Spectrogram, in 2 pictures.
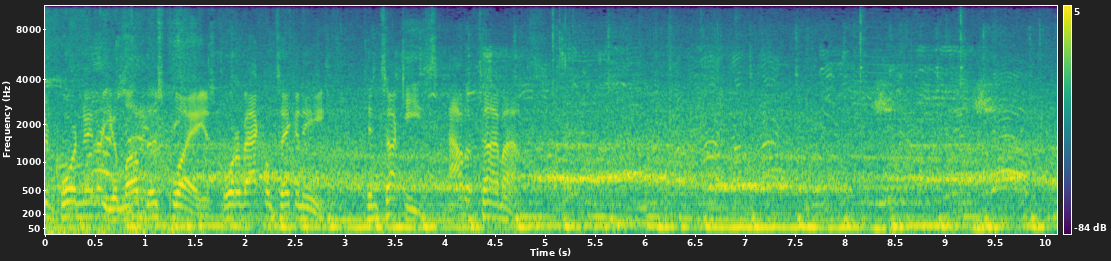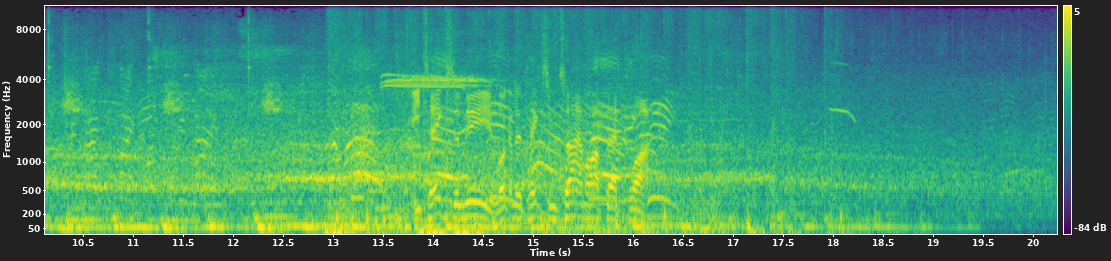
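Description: A stadium crowd roars loudly.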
